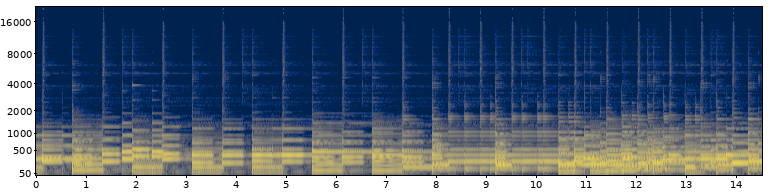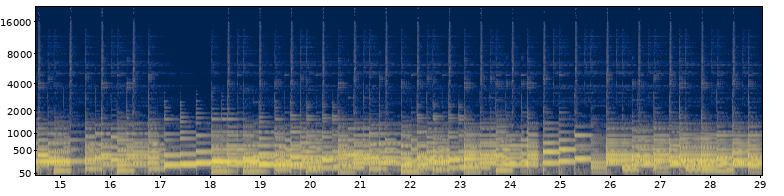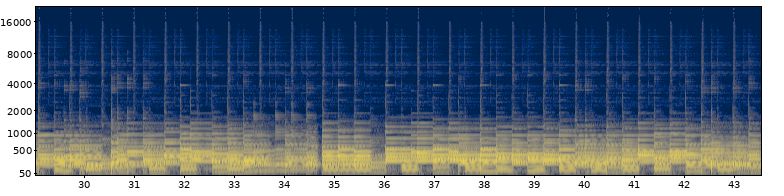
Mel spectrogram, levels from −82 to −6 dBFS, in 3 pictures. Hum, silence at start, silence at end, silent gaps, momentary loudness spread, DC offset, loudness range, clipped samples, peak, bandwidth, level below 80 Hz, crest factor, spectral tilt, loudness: none; 0 s; 0 s; none; 5 LU; under 0.1%; 4 LU; under 0.1%; -6 dBFS; 16.5 kHz; -42 dBFS; 14 dB; -9 dB/octave; -20 LUFS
